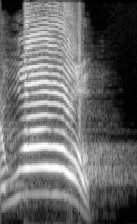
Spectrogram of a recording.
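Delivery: high, loud amazed whoa; astonished whoa. Retold or imitated. Astonished disciples after the calm, loud amazed whoa. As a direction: gasp in wonder. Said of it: "the disciples were astonished".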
